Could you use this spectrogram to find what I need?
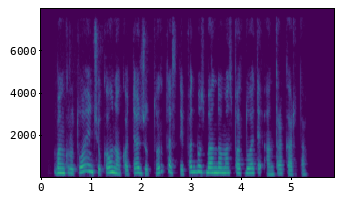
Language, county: Lithuanian, Utena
